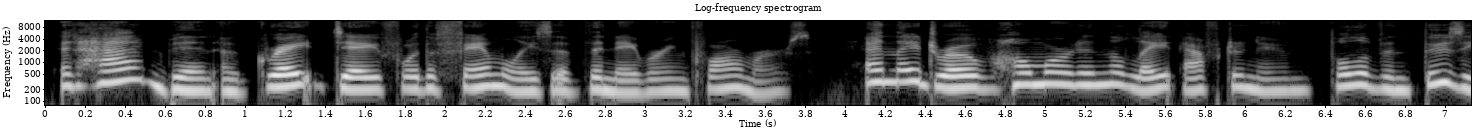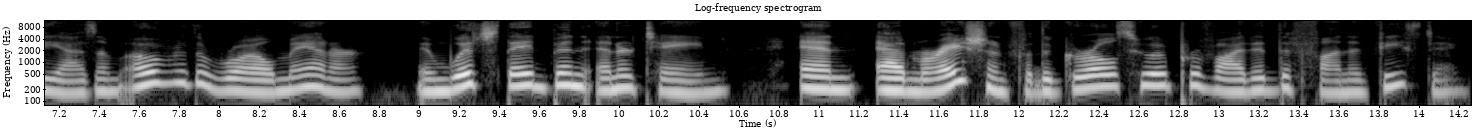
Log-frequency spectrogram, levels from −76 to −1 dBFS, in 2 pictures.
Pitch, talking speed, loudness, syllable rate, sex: 215 Hz, 195 wpm, -19 LUFS, 5.2 syllables/s, female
